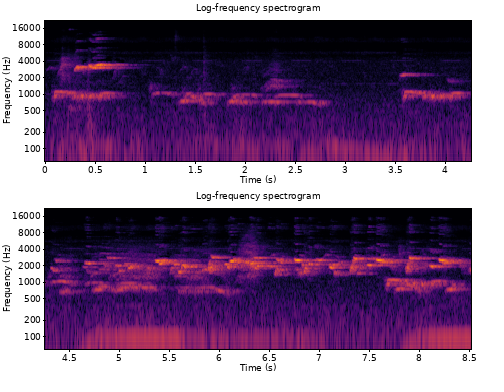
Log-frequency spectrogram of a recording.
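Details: Bird singing in the morning: varied whistled phrases, low notes alternating with higher chirpy trills, busier and louder toward the end, with a faint low hum underneath.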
